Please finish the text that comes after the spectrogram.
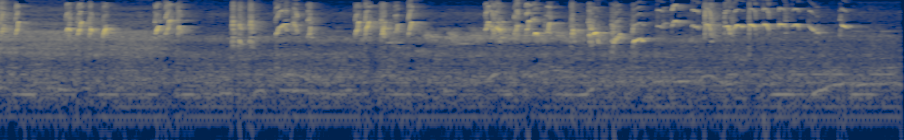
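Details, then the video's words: A young Kinoi learning its song gives rambling, high twittering chirps in quick irregular bursts, with a few clearer sliding whistles. "Burung Kinoi Paud / Anakan belajar bunyi"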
